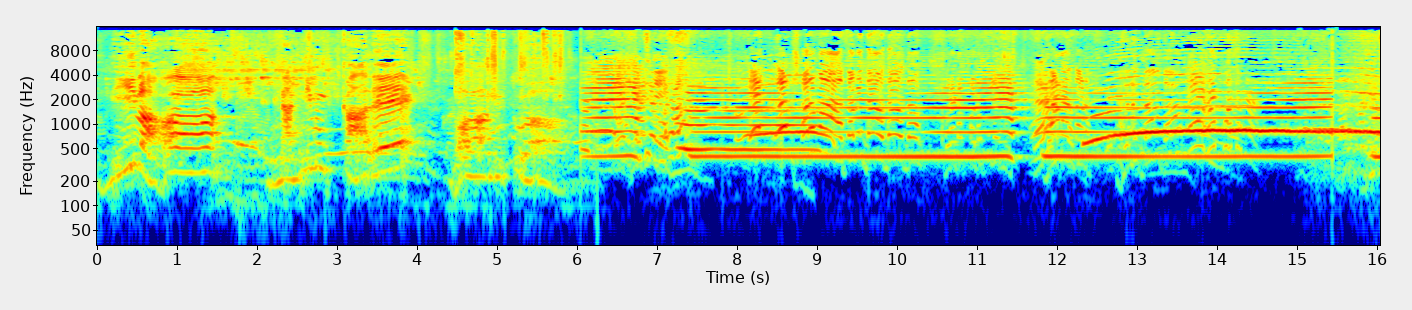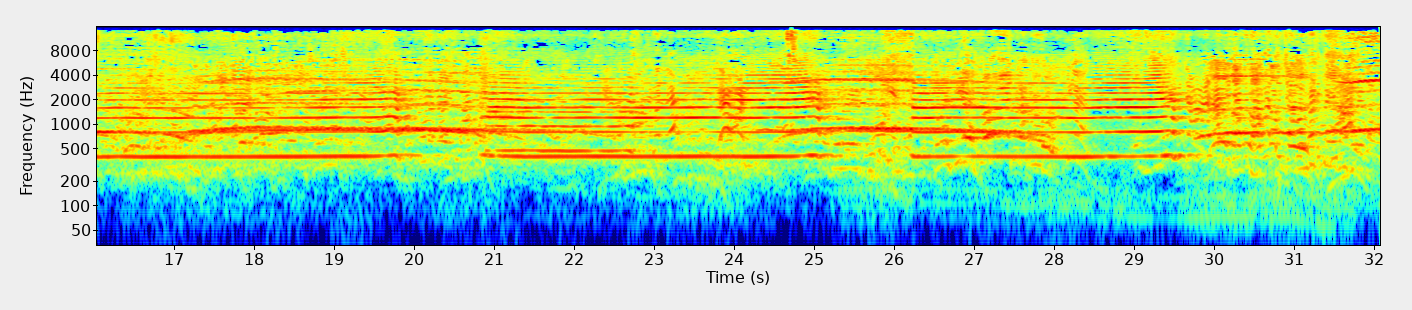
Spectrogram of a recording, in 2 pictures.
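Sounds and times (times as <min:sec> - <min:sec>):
conch shells blown: 0:06.1 - 0:12.8, 0:14.8 - 0:29.7
higher wavering conch tone: 0:10.2 - 0:32.0.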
